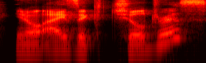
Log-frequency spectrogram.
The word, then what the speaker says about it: Isaac Childress: I can't pronounce words today. I would never know how to say it. I don't even, Isaac Childress.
